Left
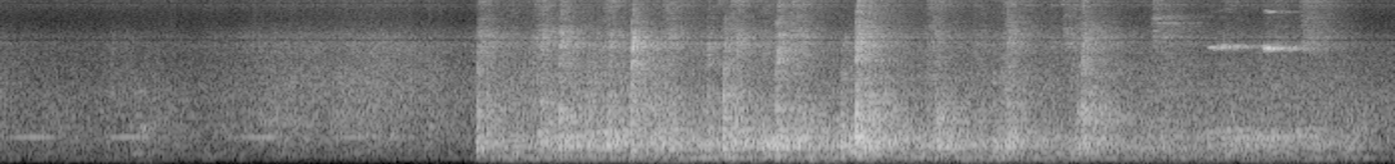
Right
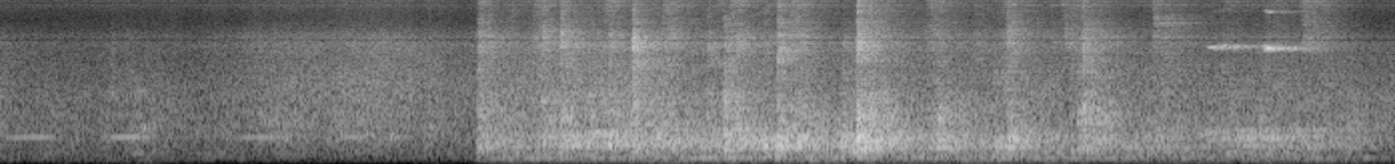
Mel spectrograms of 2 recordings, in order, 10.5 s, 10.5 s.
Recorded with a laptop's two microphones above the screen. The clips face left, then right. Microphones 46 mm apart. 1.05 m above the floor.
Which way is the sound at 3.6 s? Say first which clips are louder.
Left 2 dB; 75° left (ahead or behind).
